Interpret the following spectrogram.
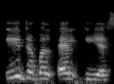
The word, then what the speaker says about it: elles: the last in French, whenever S is coming at the last in French, we don't pronounce it. So that's why ILS is illa and ELLES is elle, because S is not pronounced.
